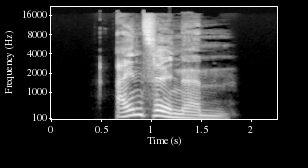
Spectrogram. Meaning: strong dative masculine/neuter singular of einzeln
- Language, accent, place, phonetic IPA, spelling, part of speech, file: German, Germany, Berlin, [ˈaɪ̯nt͡sl̩nəm], einzelnem, adjective, De-einzelnem.ogg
